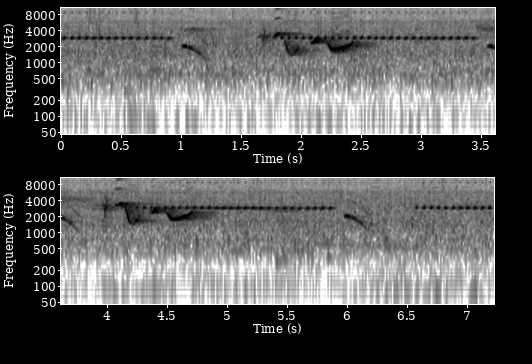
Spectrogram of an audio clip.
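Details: Common iora song, offered as a way to get a silent or newly caught bird singing again. Long, even, rapidly pulsed high trills alternate with quick downslurred whistles and twisting chirpy phrases, in a cycle of roughly two and a half seconds over faint background hiss.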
